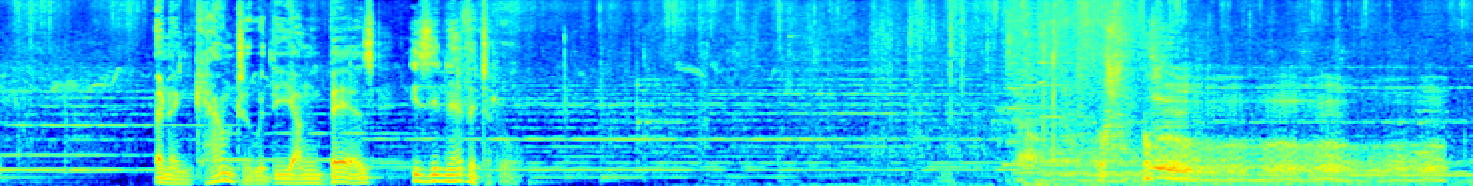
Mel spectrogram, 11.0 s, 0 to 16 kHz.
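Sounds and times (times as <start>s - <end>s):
background music: 0.0s - 11.0s
animal growling call: 7.5s - 11.0s.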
